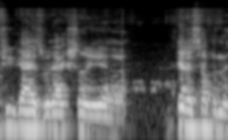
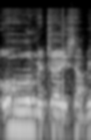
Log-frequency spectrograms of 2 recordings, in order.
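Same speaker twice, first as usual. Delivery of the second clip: put-on soft-spoken southern country accent; 3 dB quieter than usual. Retelling what an ex-wife's grandfather said: imitating a soft southern country accent. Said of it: "soft tone, uh, country, like, Southern country accent".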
